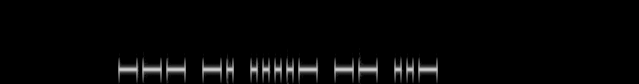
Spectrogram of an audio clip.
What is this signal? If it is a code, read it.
Morse code, heard as a keyed tone, about 20 wpm, 700 Hz. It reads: ON4MU
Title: DXCC-100 Call Signs - 5 Characters - Repeated 3x - 20wpm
